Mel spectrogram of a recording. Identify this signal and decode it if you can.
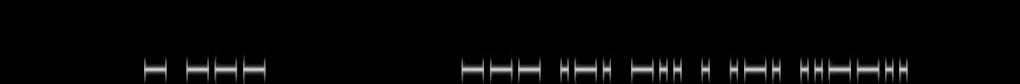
Morse code, heard as a keyed tone, about 17 wpm, 700 Hz. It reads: TO ORDER?
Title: 4x Word-Spacing - Sentences from Top 400 Words - 17wpm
